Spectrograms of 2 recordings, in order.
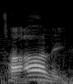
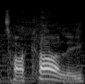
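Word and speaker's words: Ta' Qali: aerodrome by the RAF the British couldn't pronounce Tarly so they called it thar Carly spelt with the K idiots re after carly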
